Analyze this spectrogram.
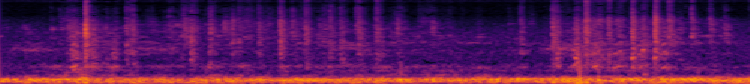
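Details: Loud running engine hum with scattered clatter and knocks, no animal sound heard.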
